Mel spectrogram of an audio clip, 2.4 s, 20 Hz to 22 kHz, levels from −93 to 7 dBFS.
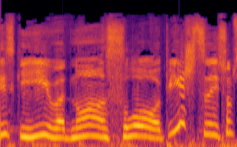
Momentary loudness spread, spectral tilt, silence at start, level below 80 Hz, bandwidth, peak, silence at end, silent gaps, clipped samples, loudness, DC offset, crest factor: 1 LU; -3 dB/octave; 0 s; -32 dBFS; 15.5 kHz; 0 dBFS; 0 s; none; under 0.1%; -11 LUFS; under 0.1%; 12 dB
